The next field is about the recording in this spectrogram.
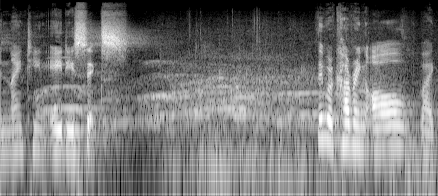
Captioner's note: audience cheers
